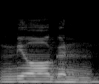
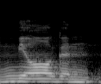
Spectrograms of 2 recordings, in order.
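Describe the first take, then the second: Both takes have the same delivery.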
